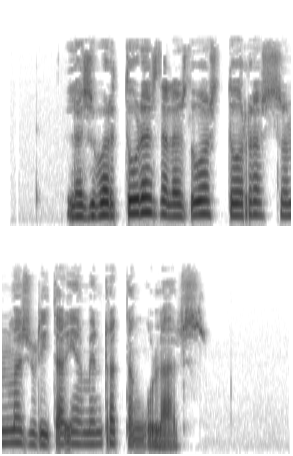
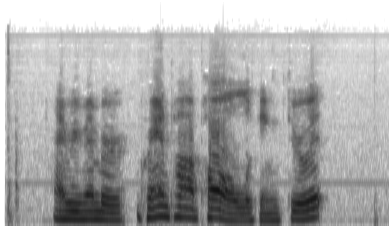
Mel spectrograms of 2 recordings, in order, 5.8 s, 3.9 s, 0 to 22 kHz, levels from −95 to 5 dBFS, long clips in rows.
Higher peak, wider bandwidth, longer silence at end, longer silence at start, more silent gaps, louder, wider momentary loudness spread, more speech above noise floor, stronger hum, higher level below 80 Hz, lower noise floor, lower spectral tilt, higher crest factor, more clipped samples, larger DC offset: second, -4 dBFS vs 0 dBFS; about the same, 11.5 kHz vs 12.5 kHz; first, 0.85 s vs 0.65 s; first, 0.65 s vs 0.05 s; neither; second, -22 LUFS vs -11 LUFS; first, 11 LU vs 7 LU; first, 51 dB vs 33 dB; neither; second, -68 dBFS vs -48 dBFS; first, -73 dBFS vs -43 dBFS; second, -4.5 dB/octave vs -8 dB/octave; first, 20 dB vs 12 dB; neither; neither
